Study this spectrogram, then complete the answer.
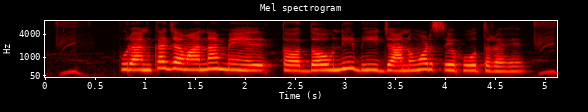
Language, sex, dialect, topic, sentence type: Bhojpuri, female, Northern, agriculture, statement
